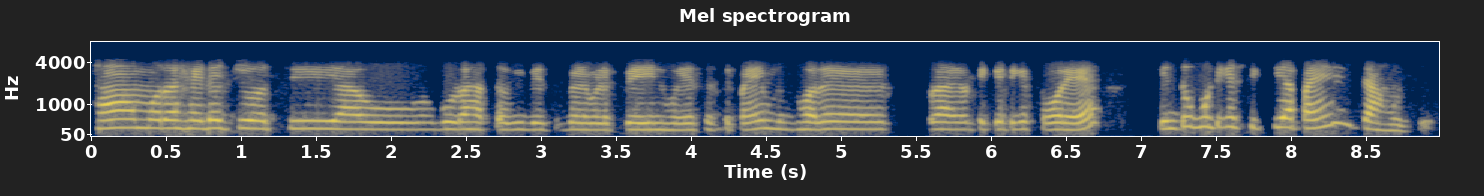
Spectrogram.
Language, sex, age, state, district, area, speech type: Odia, female, 45-60, Odisha, Sundergarh, rural, conversation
